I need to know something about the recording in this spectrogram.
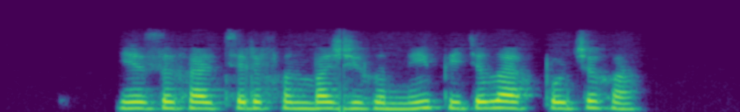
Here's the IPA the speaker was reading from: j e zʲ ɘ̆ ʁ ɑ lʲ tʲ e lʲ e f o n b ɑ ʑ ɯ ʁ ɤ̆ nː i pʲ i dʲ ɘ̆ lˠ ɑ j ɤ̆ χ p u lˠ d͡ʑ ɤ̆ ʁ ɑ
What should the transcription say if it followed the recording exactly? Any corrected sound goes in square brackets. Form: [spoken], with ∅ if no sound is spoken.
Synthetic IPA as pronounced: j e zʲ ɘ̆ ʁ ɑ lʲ tʲ e lʲ e f o n b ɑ ʑ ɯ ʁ ɤ̆ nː i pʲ i dʲ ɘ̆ lˠ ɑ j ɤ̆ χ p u lˠ d͡ʑ ɤ̆ ʁ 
